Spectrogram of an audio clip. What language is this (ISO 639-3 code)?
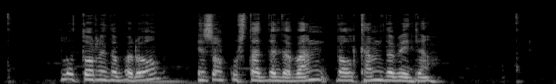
cat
